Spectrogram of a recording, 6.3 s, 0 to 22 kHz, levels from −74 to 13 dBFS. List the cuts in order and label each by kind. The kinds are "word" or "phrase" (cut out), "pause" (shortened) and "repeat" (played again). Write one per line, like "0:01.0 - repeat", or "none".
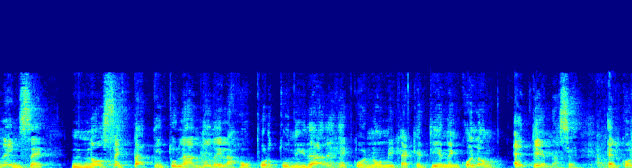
0:05.1 - pause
